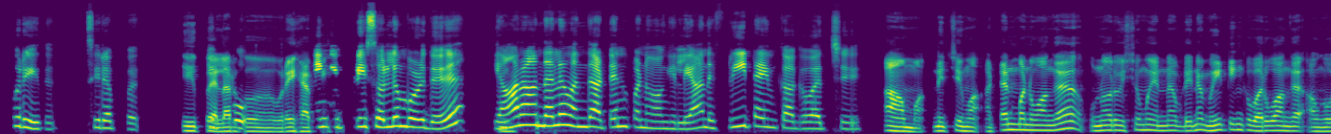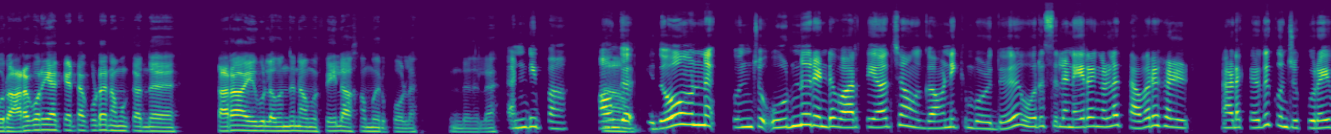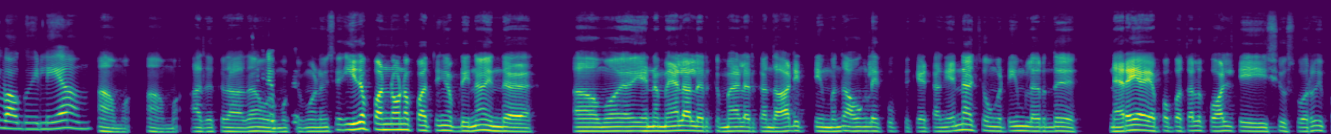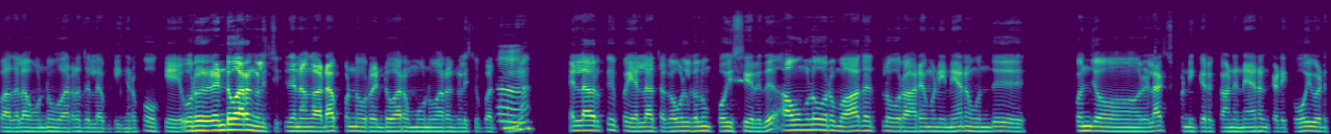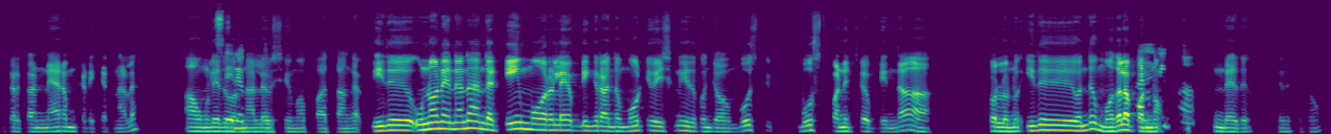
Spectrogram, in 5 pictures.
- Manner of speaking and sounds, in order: in English: "அட்டெண்ட்"; in English: "ஃப்ரீ டைம்‌காகவாச்சு"; in English: "அட்டெண்ட்"; in English: "மீட்டிங்‌க்கு"; in English: "டீம்‌ல"; in English: "குவாலிட்டி இஷ்யூஸ்"; in English: "அடாப்"; in English: "ரிலாக்ஸ்"; in English: "டீம் மோரல்"; in English: "மோட்டிவேஷன்"; in English: "பூஸ்ட் பூஸ்ட்"
- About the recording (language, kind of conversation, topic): Tamil, podcast, குழுவில் ஒத்துழைப்பை நீங்கள் எப்படிப் ஊக்குவிக்கிறீர்கள்?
